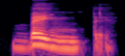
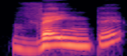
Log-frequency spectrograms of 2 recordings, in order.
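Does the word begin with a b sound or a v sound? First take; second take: b sound; v sound. First: The word begins with a b sound. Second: The word begins with a v sound. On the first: The speaker calls it right. "le V se prononce comme un B. on va dire veinte" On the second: The speaker calls it wrong. "on ne va pas dire veinte"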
